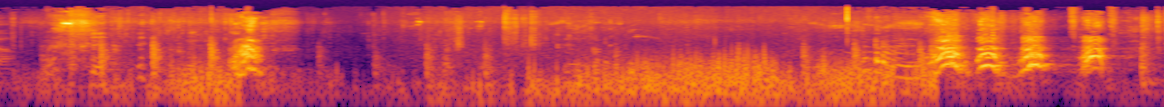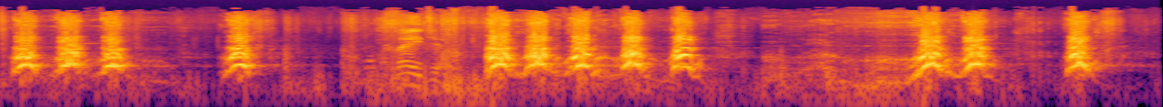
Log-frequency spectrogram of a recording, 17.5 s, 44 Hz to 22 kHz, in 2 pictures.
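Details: Protective male Presa Canario barking in Atlanta, Georgia, on 18 January 2014, after reuniting with his two-year-old son; human speech and rustling noise fill the opening seconds, then bursts of rapid, evenly spaced deep barks follow.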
